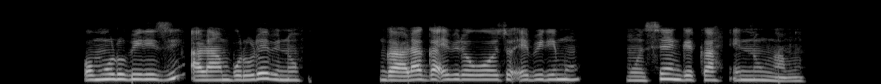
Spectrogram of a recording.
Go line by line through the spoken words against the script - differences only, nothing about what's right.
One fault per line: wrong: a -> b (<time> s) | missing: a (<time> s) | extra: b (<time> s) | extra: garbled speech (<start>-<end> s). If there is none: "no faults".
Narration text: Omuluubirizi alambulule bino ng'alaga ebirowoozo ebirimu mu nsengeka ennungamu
no faults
